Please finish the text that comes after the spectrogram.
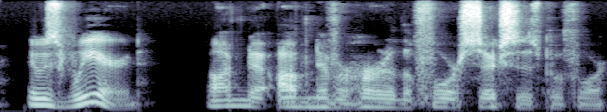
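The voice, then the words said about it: Kevin Costner as John Dutton impression. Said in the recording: “I can't do a good John... Everybody Dutton, has a good Kevin Costner impression.”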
